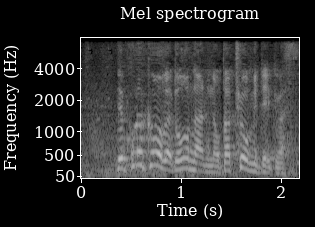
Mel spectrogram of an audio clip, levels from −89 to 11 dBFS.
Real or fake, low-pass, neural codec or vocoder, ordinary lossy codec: fake; 7.2 kHz; codec, 16 kHz, 1.1 kbps, Voila-Tokenizer; none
